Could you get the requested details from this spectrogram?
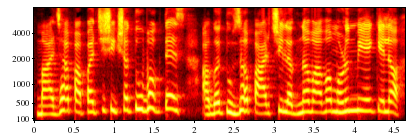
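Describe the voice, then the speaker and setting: An emotional, scheming mother from a TV serial, voiced by a woman retelling the plot. She pleads and protests in a lifted, higher voice. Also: brisk, natural voice. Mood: indignant. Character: scheming middle-aged mother, pleading and indignant.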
